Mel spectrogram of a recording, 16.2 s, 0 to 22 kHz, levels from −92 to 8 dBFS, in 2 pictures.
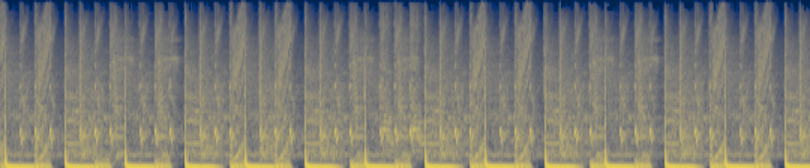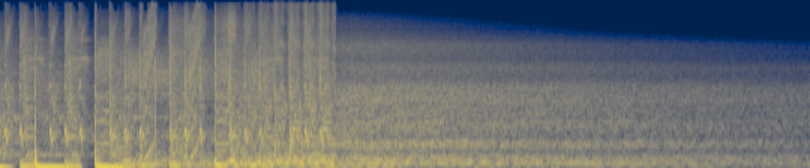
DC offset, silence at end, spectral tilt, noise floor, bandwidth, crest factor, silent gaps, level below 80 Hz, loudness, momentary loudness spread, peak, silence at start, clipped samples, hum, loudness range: under 0.1%; 0.2 s; -4.5 dB/octave; -32 dBFS; over 20 kHz; 8 dB; none; -10 dBFS; -11 LUFS; 16 LU; 0 dBFS; 0 s; under 0.1%; none; 12 LU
